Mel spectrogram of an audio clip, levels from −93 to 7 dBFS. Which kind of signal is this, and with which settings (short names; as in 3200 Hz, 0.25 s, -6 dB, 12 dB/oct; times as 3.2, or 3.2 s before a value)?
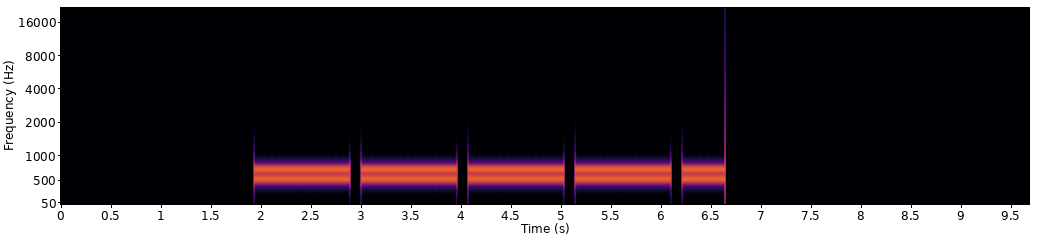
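cadence 534 Hz, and 720 Hz, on 0.96 s, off 0.11 s, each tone -28 dBFS 4.71 s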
